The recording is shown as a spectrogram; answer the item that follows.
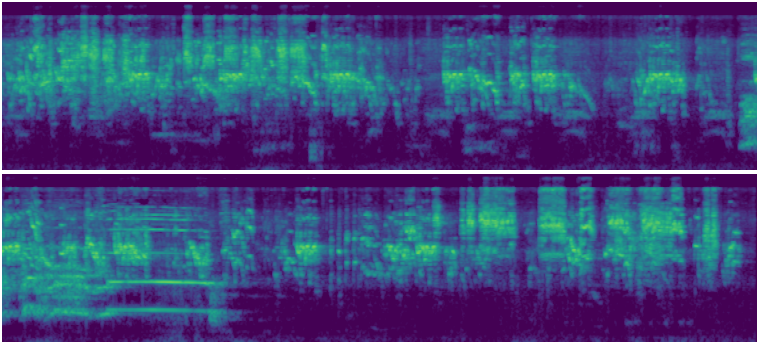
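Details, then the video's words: Breeding pair of colourful budgerigars chattering in continuous, scratchy high warbles broken by short gaps. Midway a clearer, lower whistled note is held for about a second. "Colourful Budgies Chirping Sounds"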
